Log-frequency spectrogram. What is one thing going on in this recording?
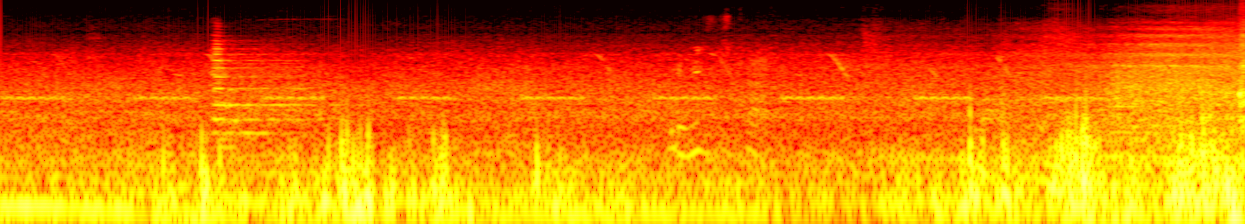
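A level crossing bell rings.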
